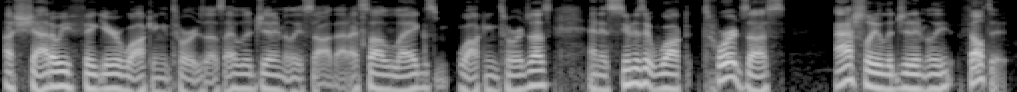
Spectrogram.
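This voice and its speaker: A man co-hosting a relaxed podcast chat, spinning a rambling story full of filler words. His voice sits in a middle pitch and is recorded close and dry, with no room sound around it. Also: moderate pace, no echo. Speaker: podcast co-host. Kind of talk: casual chat.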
